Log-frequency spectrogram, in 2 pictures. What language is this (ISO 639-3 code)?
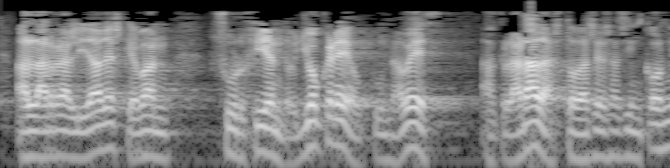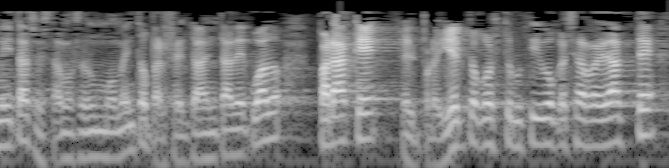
spa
